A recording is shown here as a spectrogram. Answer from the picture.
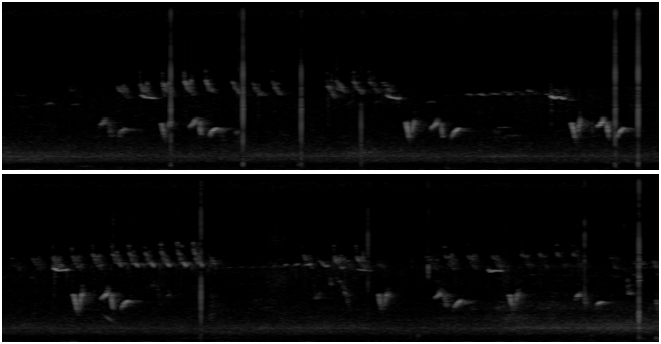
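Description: Small birds calling faintly: many short, quick chirps in clusters, some very high and thin, over a faint steady background hush.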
